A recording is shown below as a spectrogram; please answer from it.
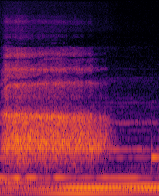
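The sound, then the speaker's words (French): A slow, deep inhalation through the nose during a guided relaxation exercise: a soft airy rush lasting about two seconds, then fading, over a steady sustained tone. “prenez une profonde inspiration par le nez.”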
